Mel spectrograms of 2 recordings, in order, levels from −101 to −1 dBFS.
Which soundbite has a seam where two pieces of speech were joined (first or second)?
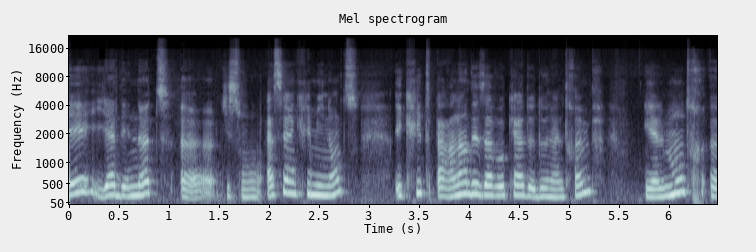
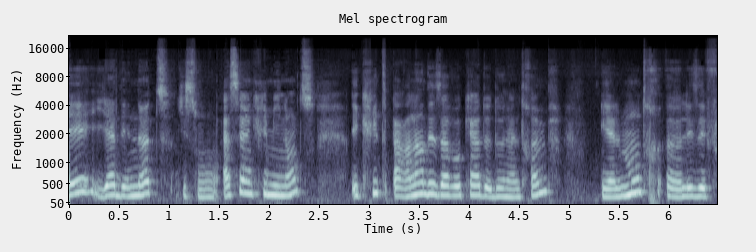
second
